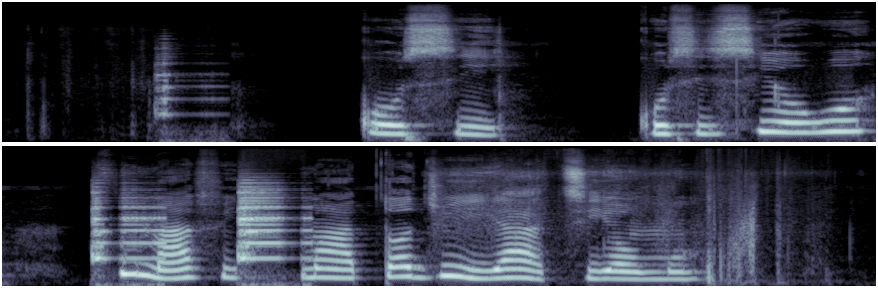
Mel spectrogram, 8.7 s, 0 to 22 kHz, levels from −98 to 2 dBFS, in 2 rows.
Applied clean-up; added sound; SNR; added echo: neural mask model RNNoise.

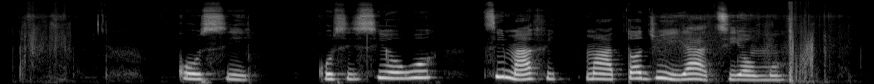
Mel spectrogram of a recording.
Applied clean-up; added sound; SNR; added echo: none; none; none; none.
